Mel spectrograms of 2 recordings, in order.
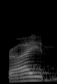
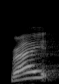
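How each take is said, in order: First: Said in the usual way. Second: High, loud rising "Right?"; high excited check with the crowd. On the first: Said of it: "repeat softer". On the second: Real, not acted. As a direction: pull the room in with a sharp rising question. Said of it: "asks congregation".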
